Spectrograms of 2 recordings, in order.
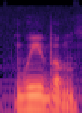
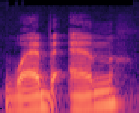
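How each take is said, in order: First: Weebum with a long ee, falling; trying a pronunciation. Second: WebM as web-em, rising like a question; trying a pronunciation. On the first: Streamer testing the other version, falling. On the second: Streamer testing how WebM sounds, questioning. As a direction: ask it: WebM?. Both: Shown as a demonstration. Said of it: "How do you pronounce".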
